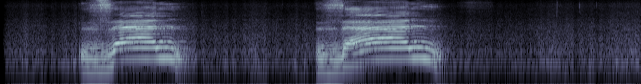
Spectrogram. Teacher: ذال، ذا اور ثا، ذال، ظا اور ثا یہ تینوں حرف جب زبان کی نوک اس امیج میں دیکھ سکتے ہیں، زبان کی نوک it touches the edge of the top 2 teeth۔ زبان کی نوک اوپر کے 2 دانتوں کے کنارے سے لگ کر کے یہ حروف ادا کیے جاتے ہیں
